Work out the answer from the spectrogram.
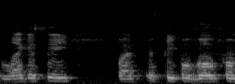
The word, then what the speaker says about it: Legasse: you did in fact my name is mispronounced all the time it's Legacy but if people vote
